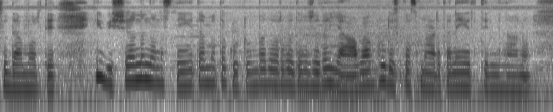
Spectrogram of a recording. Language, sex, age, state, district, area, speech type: Kannada, female, 45-60, Karnataka, Tumkur, urban, spontaneous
